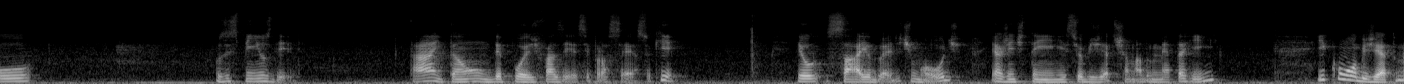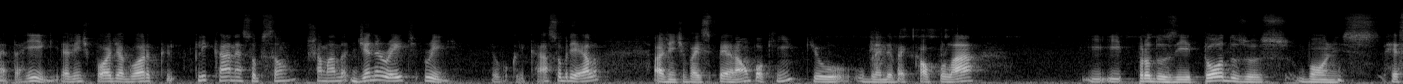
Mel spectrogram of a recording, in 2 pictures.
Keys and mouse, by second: 0.6 ctrl+middle click, 1.2 shift+middle click, 1.4 middle click, 3.5 shift+middle click, 4.0 middle click, 5.6 shift+middle click, 6.1 shift+middle click, 6.1 middle click, 7.6 Tab, 8.3 ctrl+middle click, 8.7 middle click, 10.9 click, 12.5 click, 14.4 middle click, 19.4 click.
